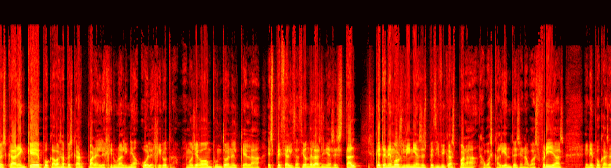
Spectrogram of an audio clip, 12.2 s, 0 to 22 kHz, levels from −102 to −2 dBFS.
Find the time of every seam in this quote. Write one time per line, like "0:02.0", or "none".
0:05.3
0:07.5
0:09.6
